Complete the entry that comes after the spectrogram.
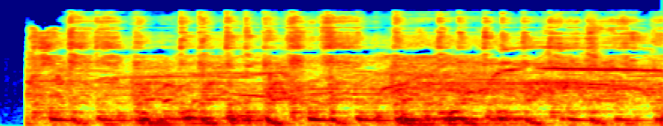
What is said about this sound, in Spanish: ¡Un aplauso!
